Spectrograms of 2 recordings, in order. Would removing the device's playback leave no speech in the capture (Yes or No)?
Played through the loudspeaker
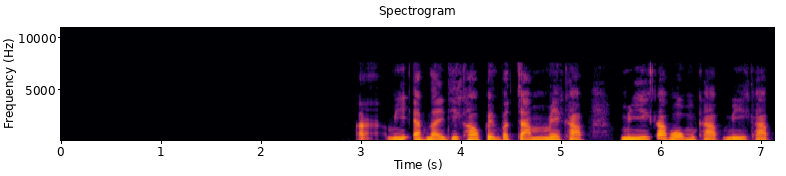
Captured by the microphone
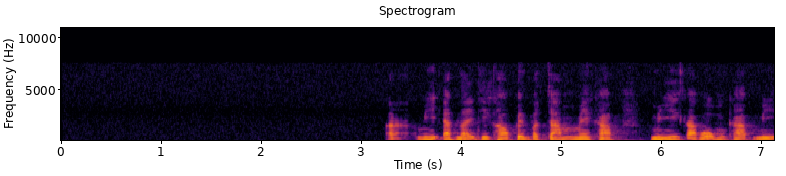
Yes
